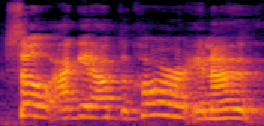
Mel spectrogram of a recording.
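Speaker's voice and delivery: ordinary talk, nothing marked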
